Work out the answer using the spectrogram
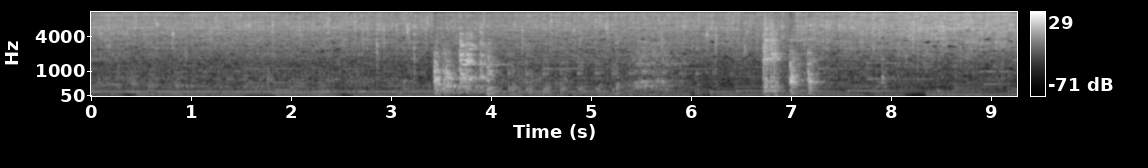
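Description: Sliced onions sizzling in oil in a frying pan, a steady hiss as they are gently fried. Twice, at about three and a half and seven seconds in, a brief louder knock or scrape cuts through.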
